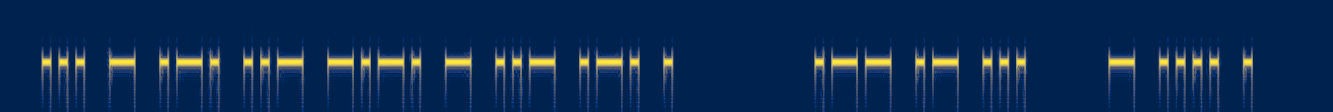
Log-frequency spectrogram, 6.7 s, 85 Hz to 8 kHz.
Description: Morse code, heard as a keyed tone, about 28 wpm, 650 Hz. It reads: STRUCTURE WAS THE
